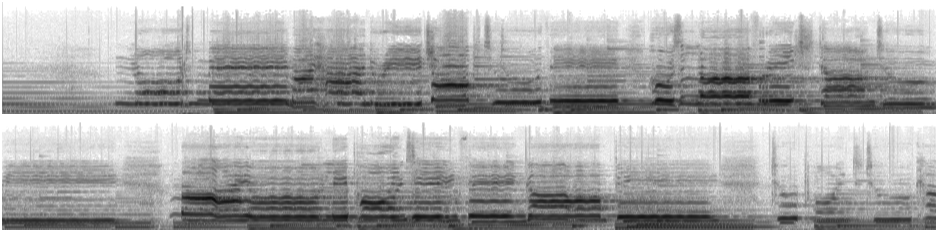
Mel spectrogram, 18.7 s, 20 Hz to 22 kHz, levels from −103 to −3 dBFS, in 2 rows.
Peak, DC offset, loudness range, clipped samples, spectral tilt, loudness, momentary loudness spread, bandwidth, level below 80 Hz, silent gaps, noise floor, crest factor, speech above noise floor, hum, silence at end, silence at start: -4 dBFS; under 0.1%; 5 LU; under 0.1%; -8 dB/octave; -19 LUFS; 13 LU; 8.6 kHz; -50 dBFS; none; -44 dBFS; 16 dB; 26 dB; none; 0 s; 0 s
